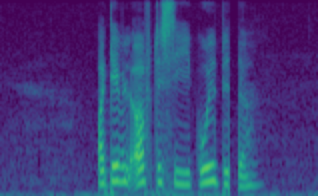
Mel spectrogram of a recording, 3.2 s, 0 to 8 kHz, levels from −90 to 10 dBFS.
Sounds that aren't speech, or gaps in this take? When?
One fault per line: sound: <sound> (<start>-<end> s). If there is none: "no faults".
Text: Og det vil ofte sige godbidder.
sound: dropout (2.3-2.4 s)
